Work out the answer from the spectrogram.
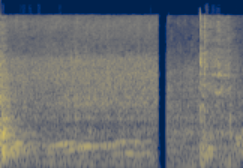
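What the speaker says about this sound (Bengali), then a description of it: "দিয়ে এবার আমি ডাটা আর আলুগুলো এর মধ্যে দিয়ে দেব।" Data stems and potatoes sizzle steadily in a hot pan, a dense bright frying hiss broken by a brief pause as the food is stirred.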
